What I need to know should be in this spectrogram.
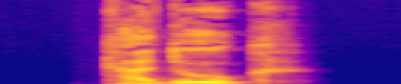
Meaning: decayed
- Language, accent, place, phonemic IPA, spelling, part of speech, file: German, Germany, Berlin, /kaˈduːk/, kaduk, adjective, De-kaduk.ogg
